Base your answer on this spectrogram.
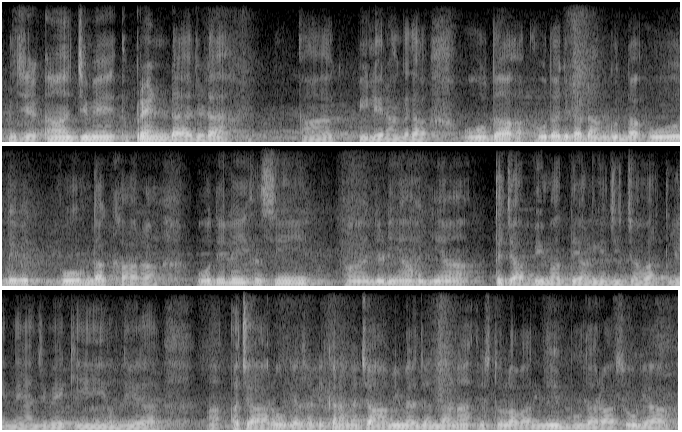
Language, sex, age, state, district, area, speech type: Punjabi, male, 18-30, Punjab, Faridkot, rural, spontaneous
